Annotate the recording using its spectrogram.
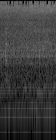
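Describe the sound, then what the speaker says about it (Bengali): Banana stem and potato sizzle in a frying pan, a constant close hiss with faint stirring over about a second. "এটা এখন ভাজা ভাজা করবো আমি।"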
